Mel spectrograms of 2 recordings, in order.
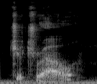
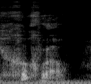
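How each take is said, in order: First: The name is said with plain English sounds. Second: The name is said with Czech sounds. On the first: "Chutro is easier to say" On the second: "I would pronounce it in, in Czech. It would be Kukro, probably"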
